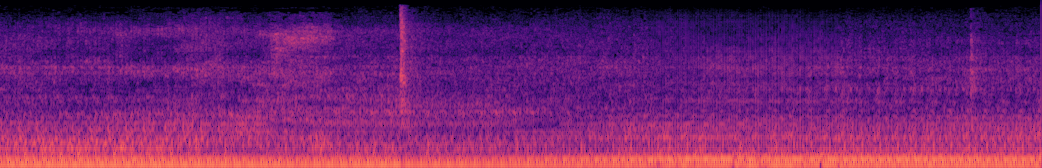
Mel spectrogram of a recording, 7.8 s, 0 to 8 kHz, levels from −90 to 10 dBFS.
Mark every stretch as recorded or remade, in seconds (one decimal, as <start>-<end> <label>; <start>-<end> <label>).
0.0-4.9 recorded; 4.9-6.3 remade; 6.3-7.8 recorded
